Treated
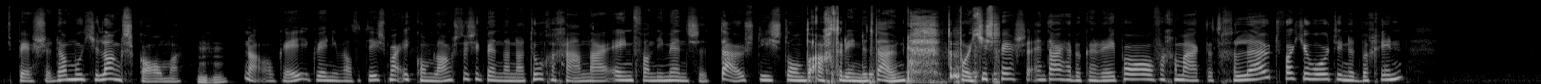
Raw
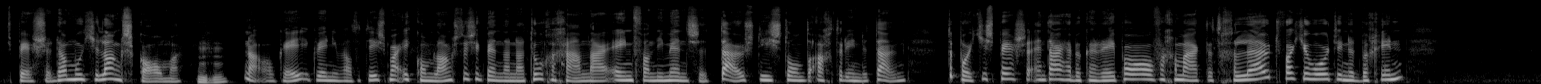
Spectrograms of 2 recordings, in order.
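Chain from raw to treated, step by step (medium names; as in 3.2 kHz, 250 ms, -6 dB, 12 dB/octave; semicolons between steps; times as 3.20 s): 7.90–10.00 s: level flattener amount 100%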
